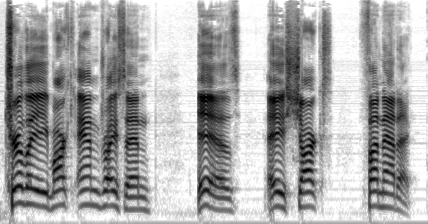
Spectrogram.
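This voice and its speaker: A man's voice: high-pitched, takes it slowly, sharp tone, clear, resonant tone, no room sound, studio quality, exaggerated voice. A man playing a dramatic old-time newsreel announcer in a grand, announcing delivery. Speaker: amateur contest entrant. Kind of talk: mock newsreel narration.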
